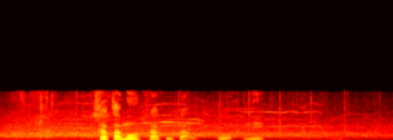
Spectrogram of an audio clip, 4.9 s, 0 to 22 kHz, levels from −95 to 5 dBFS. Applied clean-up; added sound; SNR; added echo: none; Cheering; 11 dB; none.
